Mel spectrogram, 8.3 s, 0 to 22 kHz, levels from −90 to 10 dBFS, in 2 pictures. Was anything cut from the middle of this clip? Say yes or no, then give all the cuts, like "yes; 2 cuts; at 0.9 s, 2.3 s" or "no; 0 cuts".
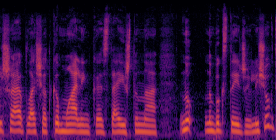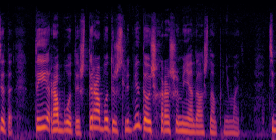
no; 0 cuts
